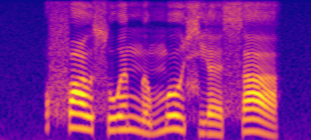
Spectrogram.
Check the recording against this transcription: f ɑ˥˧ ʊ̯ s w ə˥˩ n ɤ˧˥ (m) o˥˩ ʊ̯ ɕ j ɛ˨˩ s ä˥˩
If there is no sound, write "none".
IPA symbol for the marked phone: m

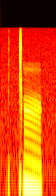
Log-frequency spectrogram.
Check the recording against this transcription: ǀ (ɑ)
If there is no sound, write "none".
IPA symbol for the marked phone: ɑ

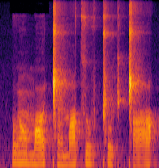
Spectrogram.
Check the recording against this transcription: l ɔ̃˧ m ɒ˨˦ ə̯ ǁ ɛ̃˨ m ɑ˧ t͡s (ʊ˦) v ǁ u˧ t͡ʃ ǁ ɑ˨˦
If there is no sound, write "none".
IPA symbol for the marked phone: u˦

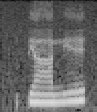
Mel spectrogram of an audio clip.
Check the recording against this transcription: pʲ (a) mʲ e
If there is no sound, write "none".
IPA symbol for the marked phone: a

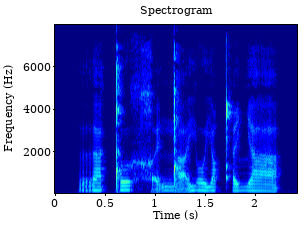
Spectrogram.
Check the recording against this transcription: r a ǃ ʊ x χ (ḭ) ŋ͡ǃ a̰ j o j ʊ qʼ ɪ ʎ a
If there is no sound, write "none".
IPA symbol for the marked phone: ḛ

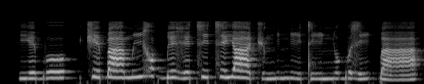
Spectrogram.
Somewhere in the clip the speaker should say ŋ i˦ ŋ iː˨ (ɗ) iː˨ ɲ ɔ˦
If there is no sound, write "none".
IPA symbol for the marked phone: t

